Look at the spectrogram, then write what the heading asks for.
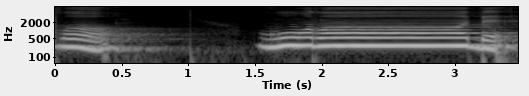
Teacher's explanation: ra dibunyikan secara tafkhim karena ra berbaris fathah, maka kita bunyikan dengan tebal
